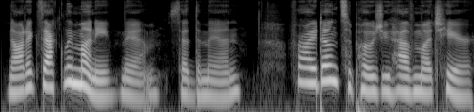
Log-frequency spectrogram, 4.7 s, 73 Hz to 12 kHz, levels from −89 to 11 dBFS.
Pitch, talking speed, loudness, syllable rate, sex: 190 Hz, 190 wpm, -19 LUFS, 5.4 syllables/s, female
